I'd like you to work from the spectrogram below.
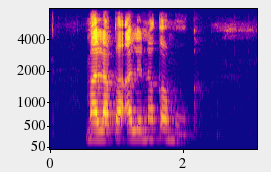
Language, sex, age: Northern Sotho, female, 27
